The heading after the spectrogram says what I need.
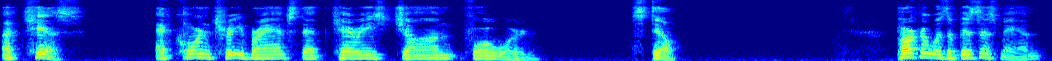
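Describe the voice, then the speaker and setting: Slow, expressive man narrating an audiobook. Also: a little high. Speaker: author reading own book aloud. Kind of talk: audiobook narration of historical fiction.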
